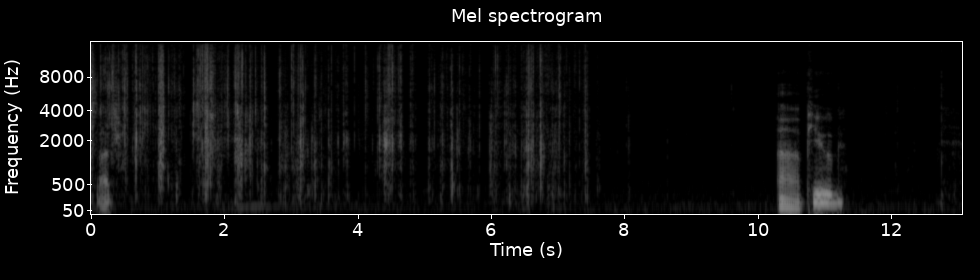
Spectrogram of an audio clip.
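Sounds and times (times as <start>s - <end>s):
foil wrapper crinkling and tearing: 0.0s - 8.1s.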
